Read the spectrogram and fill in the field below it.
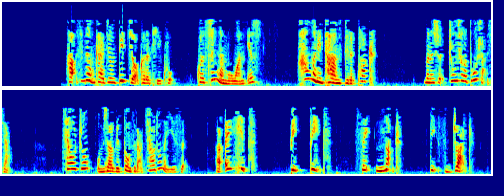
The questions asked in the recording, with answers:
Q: how many times did the clock?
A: 最佳答应该是 D。How many times did the clock strike?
